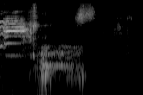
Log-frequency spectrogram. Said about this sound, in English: I hope that all their little kitty sounds make it into the podcast.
